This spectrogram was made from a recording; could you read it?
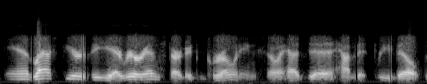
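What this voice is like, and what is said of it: Speaks with a noticeable accent. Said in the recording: “Can you hear me with funny accent?”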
